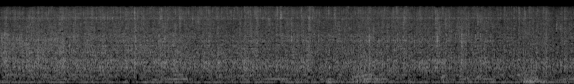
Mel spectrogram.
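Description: Steady sizzling of fried potato cubes and poppy-seed paste cooking in hot mustard oil in a kadai.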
